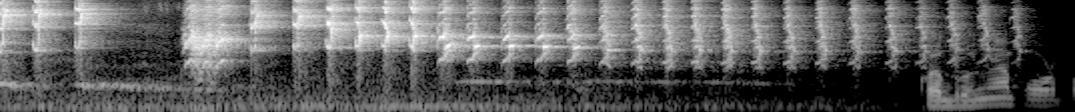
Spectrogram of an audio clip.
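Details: Long-tailed shrike from Situbondo: harsh high chirps build into a fast, evenly pulsed trill that gradually fades, followed at the end by a few lower, nasal, wavering notes.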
